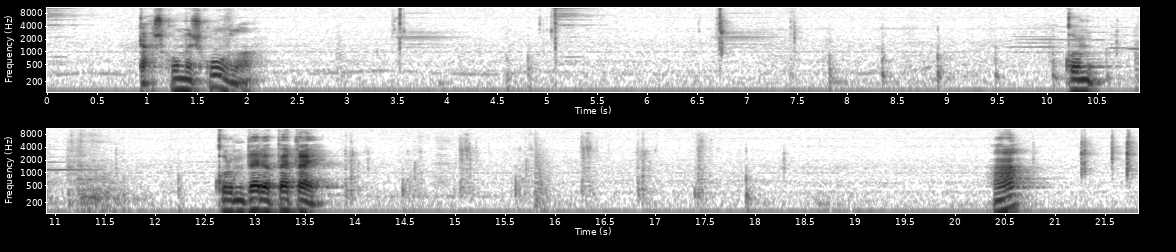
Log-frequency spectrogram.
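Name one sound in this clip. A man speaks briefly and calmly into a close microphone, in short bursts.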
